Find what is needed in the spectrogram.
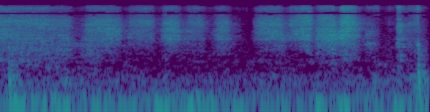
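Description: Whiteboard eraser rubbing marker writing off a whiteboard, faint, in a run of uneven back-and-forth strokes.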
